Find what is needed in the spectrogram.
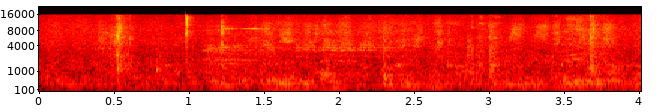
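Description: Indistinct low voices of people talking in a room, with a few sharp clicks in the first second.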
